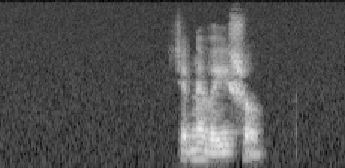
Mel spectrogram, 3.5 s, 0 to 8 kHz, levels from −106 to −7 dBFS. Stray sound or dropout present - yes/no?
no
